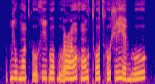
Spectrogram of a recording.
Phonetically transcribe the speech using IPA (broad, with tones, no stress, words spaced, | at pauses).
ɓi˨wɡõ˨ t͡sʼṵ˨xi˨ɓo˨ ɓṵ˨ ʕõ˨˥xõ˨˥w tʰo˨˥t͡sʼu˨˥ ʃi˨˥je˨ bʱu˨˥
